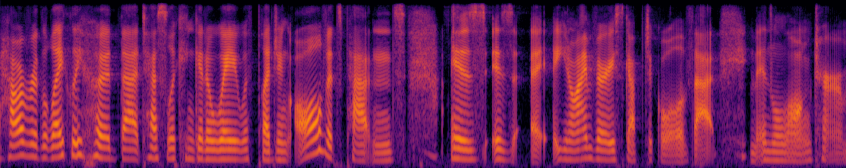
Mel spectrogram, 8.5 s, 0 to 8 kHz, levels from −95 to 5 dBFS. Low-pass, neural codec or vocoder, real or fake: 7.2 kHz; none; real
